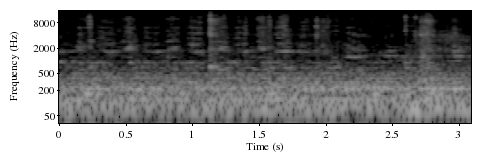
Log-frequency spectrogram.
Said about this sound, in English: you're just going to keep stirring this constantly until the mixture thickens up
